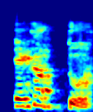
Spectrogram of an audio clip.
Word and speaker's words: একাত্তর: একাত্তর, দেখো তুমি বলছো এ কাত, একাত্তর, কাত তর, তর, একাত্তর।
